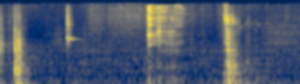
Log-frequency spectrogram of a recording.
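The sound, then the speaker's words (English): Clinks of cups and spoons as powdered milk is added to a cup of tea: four sharp clinks, spaced apart, over quiet background. “Hang on. Popping me powdered milk.”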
